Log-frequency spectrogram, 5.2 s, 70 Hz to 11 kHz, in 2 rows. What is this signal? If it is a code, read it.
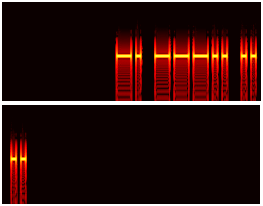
Morse code, heard as a keyed tone, about 25 wpm, 700 Hz. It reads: N8II
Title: Call Signs Repeated 3x - 25wpm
